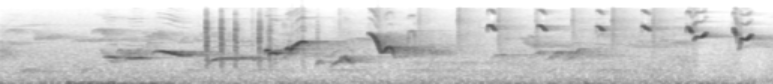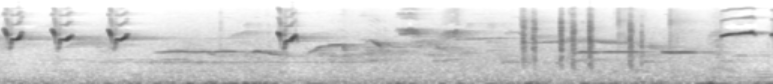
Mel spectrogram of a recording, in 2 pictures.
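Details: White-rumped shama switching voices and tail-flicking while singing to provoke other birds; fluty rising whistles and clicks, then a regular run of short sharp notes, ending in varied whistles.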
